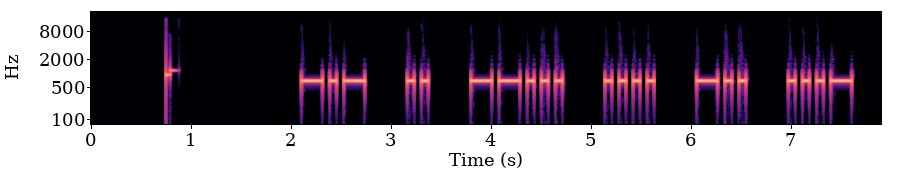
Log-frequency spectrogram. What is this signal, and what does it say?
Morse code, heard as a keyed tone, about 17 wpm, spaced as for 12 wpm, 700 Hz. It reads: KI7HDV
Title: USA Call Signs - 6 Characters - 2x Character Spacing - 17wpm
